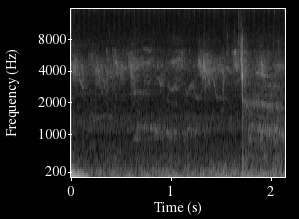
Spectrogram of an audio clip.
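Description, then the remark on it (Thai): Sparrows chirp softly as they chase each other around planted trees in the late morning, a scattering of quick, overlapping tweets over a low outdoor hum, with one sharper, brighter chirp standing out near the end. “นกก็มาเล่นกันเคยเห็นแมวหยอกล้อกันนะนกเขาก็หยอกล้อกันนะนก น่าจะเป็นนกกระจอกเขาก็วิ่งไล่ กันส่งเสียงกัน”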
